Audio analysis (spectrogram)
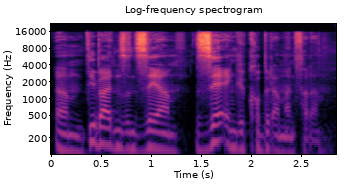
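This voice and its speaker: A man's voice: medium pitch, fast talker, dark tone, no room sound. A man co-hosting a podcast in casual chat, speaking emphatically and repeating words for emphasis. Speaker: podcast co-host.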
